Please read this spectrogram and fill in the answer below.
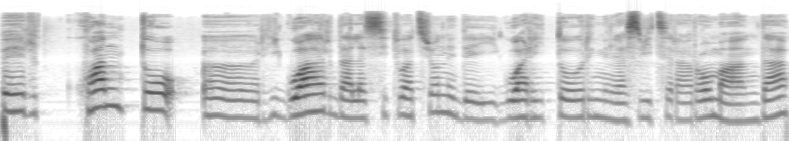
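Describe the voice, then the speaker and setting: Speaking at a fairly slow pace in a French accent, a woman with a medium pitch and ordinary pitch variation comes through with a dry, close sound, no echo, and a quiet background. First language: French (speaking Italian). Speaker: ethnologist, lecturer. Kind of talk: conference talk. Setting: conference hall, seated with slides. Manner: halting, many fillers.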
